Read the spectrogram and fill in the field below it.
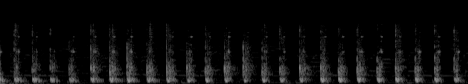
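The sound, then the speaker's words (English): Rapid, relentless banging on a basement door, roughly five hard blows a second in a steady unbroken rhythm, loud, with no voices. “We hear banging in the basement door.”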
